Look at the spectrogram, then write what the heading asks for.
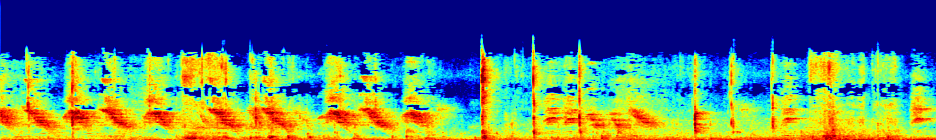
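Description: Close-up, wet chewing and mouth sounds of someone eating rice, chicken and boiled egg by hand: a quick run of short smacks and squelches a few times a second, with a couple of sharper clicks about halfway through.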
